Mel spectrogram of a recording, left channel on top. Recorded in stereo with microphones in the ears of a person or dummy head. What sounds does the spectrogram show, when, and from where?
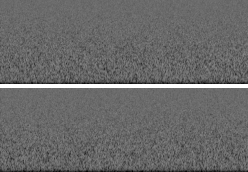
Only background noise.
